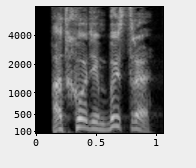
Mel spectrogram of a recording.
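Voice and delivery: loud, urgent order to retreat; shouted command. Acted. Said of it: "скомандовал Кислый".

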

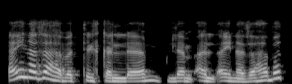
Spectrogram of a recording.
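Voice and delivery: ordinary talk

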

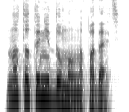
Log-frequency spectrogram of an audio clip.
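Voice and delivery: ordinary delivery, nothing marked

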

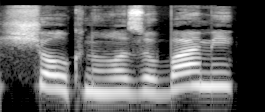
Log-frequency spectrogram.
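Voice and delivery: ordinary delivery

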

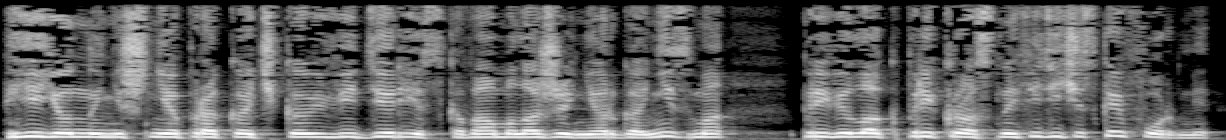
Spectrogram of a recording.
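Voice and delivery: plain reading voice

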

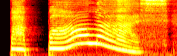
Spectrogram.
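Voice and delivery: high, long-drawn menacing taunt; hissing elf. A narrator's reading. Elf on crutches chasing her cornered prey, hissing taunt. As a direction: stretch the words out high, like a hunter taunting prey. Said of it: "зашипела эльфийка".

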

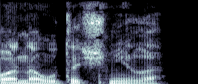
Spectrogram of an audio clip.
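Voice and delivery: ordinary delivery

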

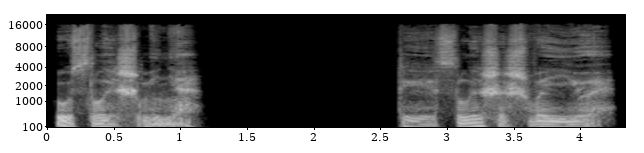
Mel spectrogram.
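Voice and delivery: low, hushed and soothing; soft lulling voice. A narrator's reading. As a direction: lull him gently, almost whispering. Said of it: "он продолжил мягким, убаюкивающим голосом".

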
